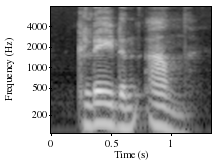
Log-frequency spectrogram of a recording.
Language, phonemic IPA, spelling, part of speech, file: Dutch, /ˈkledə(n) ˈan/, kleden aan, verb, Nl-kleden aan.ogg
- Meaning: inflection of aankleden: 1. plural present indicative 2. plural present subjunctive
